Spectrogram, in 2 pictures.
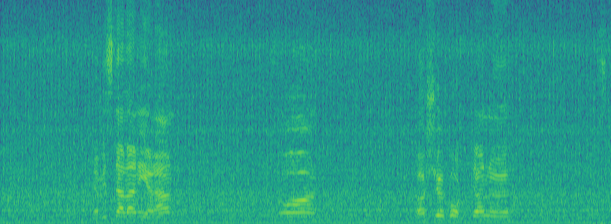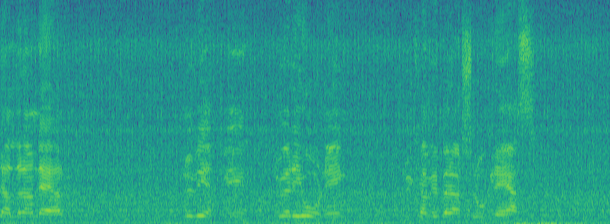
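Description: A man talks calmly and explains, close by outdoors.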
